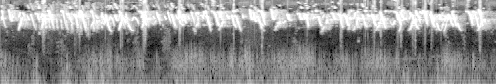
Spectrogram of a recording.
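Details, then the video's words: Steady high-pitched twittering from a saffron finch, many short chirps packed tightly in an unbroken chatter lasting several seconds, low murmur faintly behind. "canário da terra fazendo barulho"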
